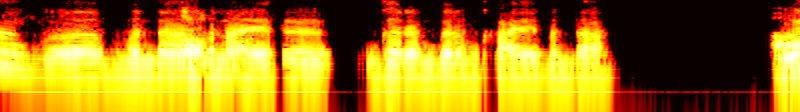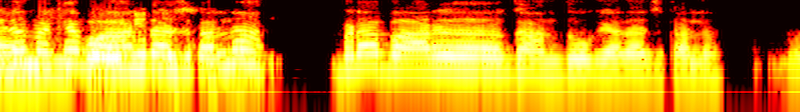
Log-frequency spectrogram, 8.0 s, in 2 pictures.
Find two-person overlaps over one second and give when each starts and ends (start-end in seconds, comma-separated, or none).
3.9-5.3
